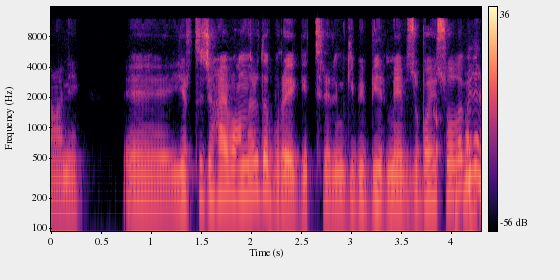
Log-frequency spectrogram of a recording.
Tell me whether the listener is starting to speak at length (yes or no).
no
